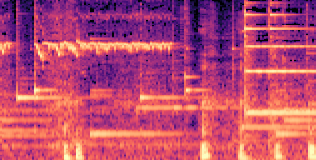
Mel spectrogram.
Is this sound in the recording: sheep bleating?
no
